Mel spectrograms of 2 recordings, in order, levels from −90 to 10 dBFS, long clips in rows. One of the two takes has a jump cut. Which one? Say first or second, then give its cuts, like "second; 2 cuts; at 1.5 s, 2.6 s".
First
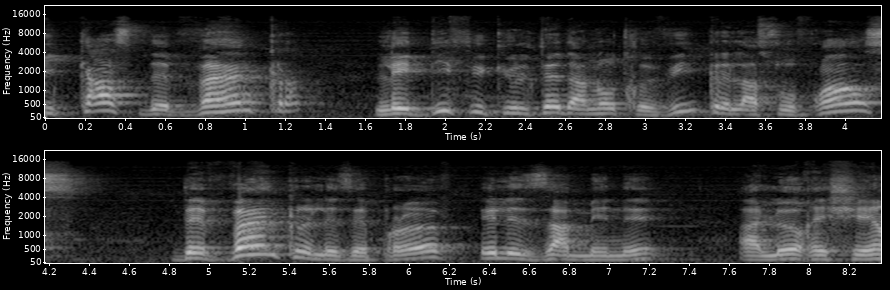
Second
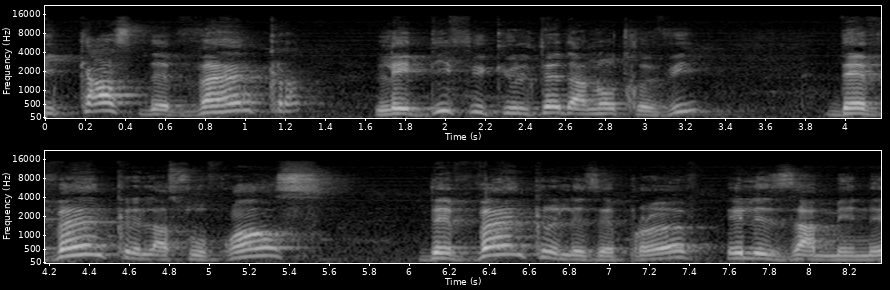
first; 1 cut; at 3.3 s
